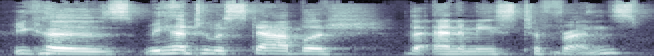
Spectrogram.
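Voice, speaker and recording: This is the lead writer of an audio drama podcast, a woman speaking casually in a creator Q&A. Her medium-pitched voice is steady and fairly bright, moving at a moderate pace. She thinks aloud about writing in a hesitant, self-deprecating way.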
